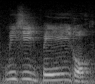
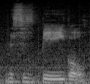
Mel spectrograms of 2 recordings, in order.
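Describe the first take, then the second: First: Higher cooing "Missus Bagel"; pet talk. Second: Said in the usual way. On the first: Real, not acted. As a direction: coo the cat's name fondly. Cooing to her cat.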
